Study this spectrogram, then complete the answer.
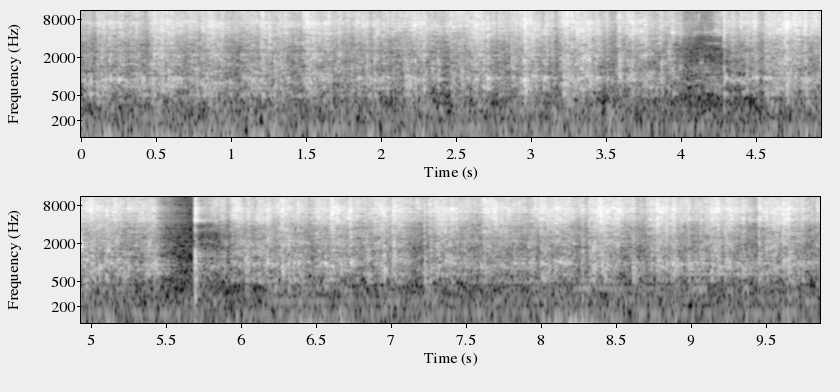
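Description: Continuous stirring and scraping of a utensil in a bowl as sauce is mixed with spicy sesame oil (rayu), a steady close clatter with a brief sharp knock partway through and no speech.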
